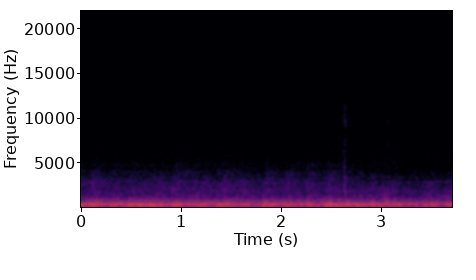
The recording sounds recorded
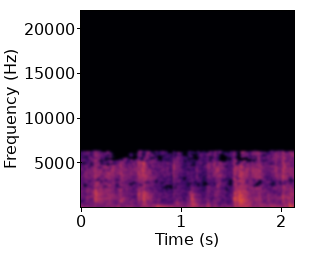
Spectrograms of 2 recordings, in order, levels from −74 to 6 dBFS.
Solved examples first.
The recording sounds recorded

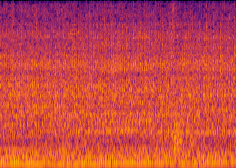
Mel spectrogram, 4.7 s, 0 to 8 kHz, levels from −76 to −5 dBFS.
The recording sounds remade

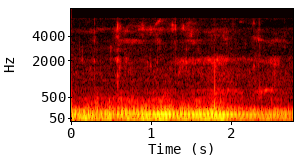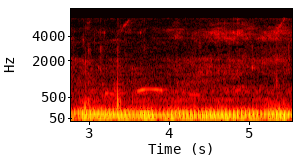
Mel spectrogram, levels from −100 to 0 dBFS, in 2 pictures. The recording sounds recorded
